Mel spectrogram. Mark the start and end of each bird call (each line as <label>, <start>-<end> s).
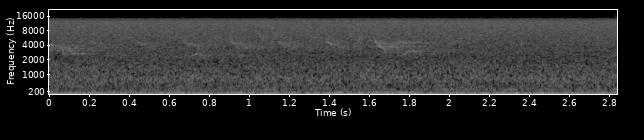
Red-eyed Vireo (Vireo olivaceus), 0.0-2.8 s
